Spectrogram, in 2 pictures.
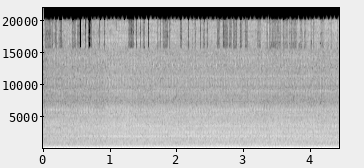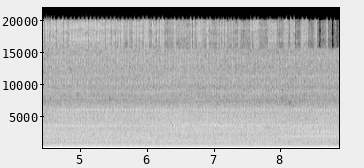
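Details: Cold start of a 2023 VW DLB engine, rebuilt at 23k km, after an oil and filter change, with the air conditioning switched off. Smooth, even low hum with a steady pulse of about three beats a second and no knocks or misses; healthy cold idle.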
